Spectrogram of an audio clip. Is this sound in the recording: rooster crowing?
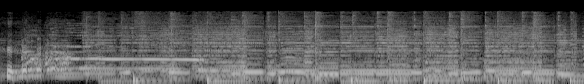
yes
